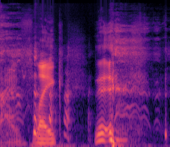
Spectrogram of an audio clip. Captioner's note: both laughing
